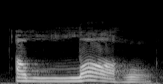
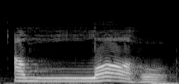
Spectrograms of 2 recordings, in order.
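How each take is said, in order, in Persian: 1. ل سنگین و غلیظ است. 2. ل سنگین و غلیظ است.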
